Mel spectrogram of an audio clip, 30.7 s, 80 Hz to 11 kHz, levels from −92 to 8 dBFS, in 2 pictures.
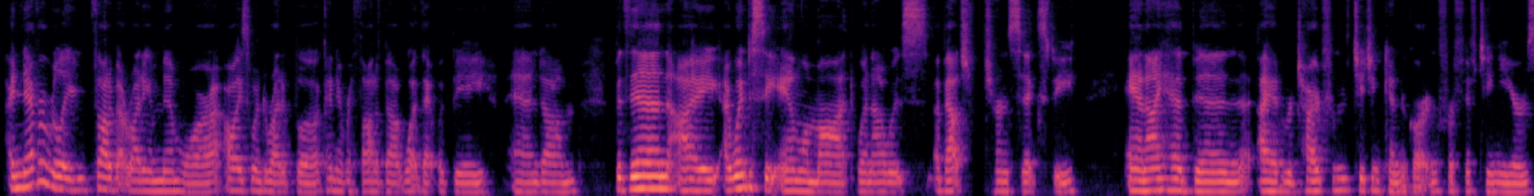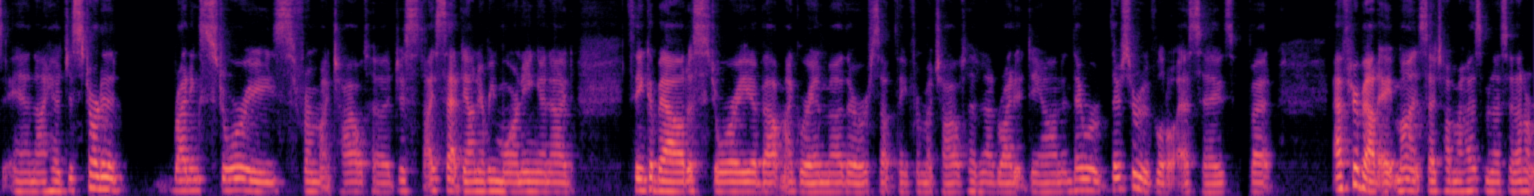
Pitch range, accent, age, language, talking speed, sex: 155-175 Hz, American, 50-69, English, 215 wpm, female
